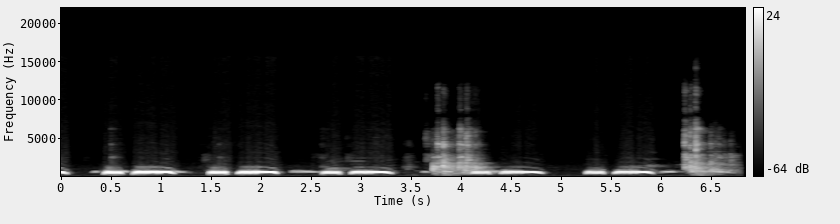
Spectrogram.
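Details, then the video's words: Spotted dove in 'thúc gù' driving coo, a lure to provoke wild doves: rapid series of short low hollow coos in clustered pairs, interrupted twice by brief rustling noise bursts. "Tiếng cu gáy Thổ Sấm thúc gù căng lửa kích bổi rất hiệu quả"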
